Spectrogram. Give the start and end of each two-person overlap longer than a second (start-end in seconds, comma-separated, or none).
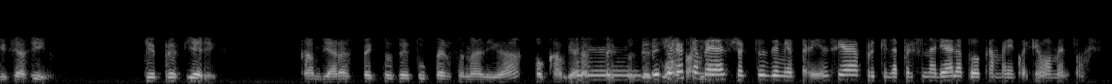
5.8-7.4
